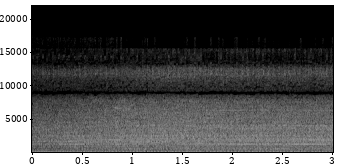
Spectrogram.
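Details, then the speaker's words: 1993 Nissan Skyline sedan with RB20DET, just after a fuel filter replacement; the fuel pump was primed, then it was started. Steady, even, smooth idle with no misses, knocks or hunting: normal idle. "we're going to prime it again and we're going to start it up as you can see it started up"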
